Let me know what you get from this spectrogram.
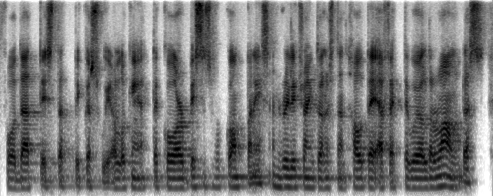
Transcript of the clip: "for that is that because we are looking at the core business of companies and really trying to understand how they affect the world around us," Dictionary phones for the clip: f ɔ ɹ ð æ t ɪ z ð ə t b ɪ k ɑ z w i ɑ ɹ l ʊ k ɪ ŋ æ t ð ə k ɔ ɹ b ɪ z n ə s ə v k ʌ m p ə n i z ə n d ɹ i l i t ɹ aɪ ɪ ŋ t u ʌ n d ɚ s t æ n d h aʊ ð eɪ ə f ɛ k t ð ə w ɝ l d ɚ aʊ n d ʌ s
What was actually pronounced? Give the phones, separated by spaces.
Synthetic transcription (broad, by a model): f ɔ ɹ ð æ t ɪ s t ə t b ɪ k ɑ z w i ɑ ɹ l ʊ k ɪ ŋ æ t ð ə k ɔ ɹ b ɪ s n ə s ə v k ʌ m p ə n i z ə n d ɹ i l i t ɹ aɪ ɪ ŋ t u ʌ n d ɚ s t æ n d h aʊ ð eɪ ə f ɛ k t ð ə w ɝ l d ɚ aʊ n d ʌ s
